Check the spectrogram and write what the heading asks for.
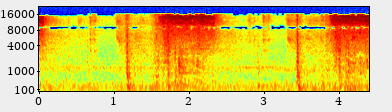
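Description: Rotary spout pouch filling and sealing machine running with a steady mechanical hum, a sharp clack a little over a second in and again about three and a half seconds in as it cycles, and a hiss of air in between.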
